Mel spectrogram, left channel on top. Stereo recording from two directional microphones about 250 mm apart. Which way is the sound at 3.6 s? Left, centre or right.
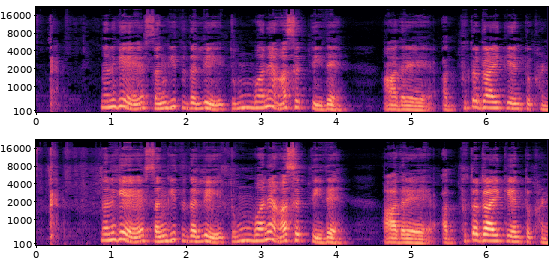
Right.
